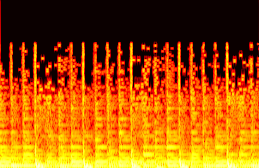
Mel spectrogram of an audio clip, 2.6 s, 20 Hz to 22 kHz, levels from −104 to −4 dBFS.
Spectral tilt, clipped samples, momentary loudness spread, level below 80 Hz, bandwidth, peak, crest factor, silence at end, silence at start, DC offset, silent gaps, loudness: -6 dB/octave; under 0.1%; 2 LU; -22 dBFS; 8 kHz; -4 dBFS; 14 dB; 0 s; 0 s; under 0.1%; none; -18 LUFS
